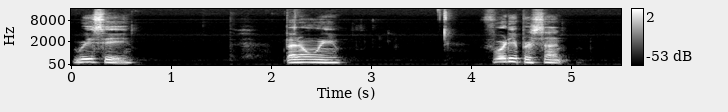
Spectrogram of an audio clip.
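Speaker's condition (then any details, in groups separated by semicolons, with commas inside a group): Cerebral palsy, spastic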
